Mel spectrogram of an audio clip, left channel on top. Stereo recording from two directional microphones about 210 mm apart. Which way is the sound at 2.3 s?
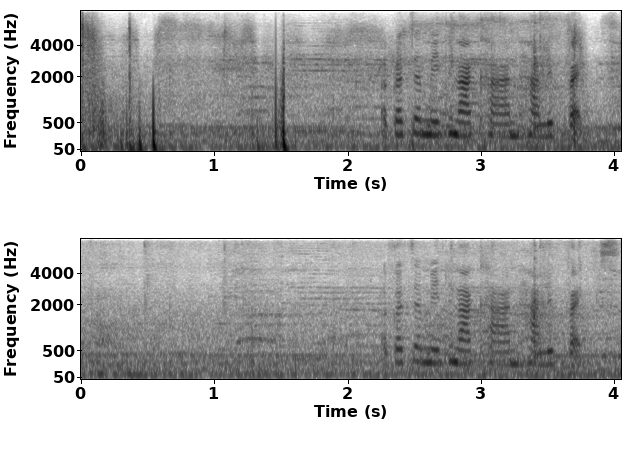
30° left (ahead or behind).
